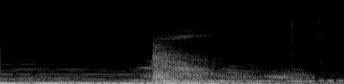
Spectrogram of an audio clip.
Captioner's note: click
